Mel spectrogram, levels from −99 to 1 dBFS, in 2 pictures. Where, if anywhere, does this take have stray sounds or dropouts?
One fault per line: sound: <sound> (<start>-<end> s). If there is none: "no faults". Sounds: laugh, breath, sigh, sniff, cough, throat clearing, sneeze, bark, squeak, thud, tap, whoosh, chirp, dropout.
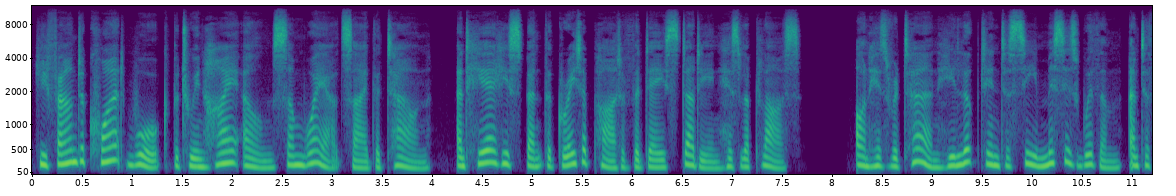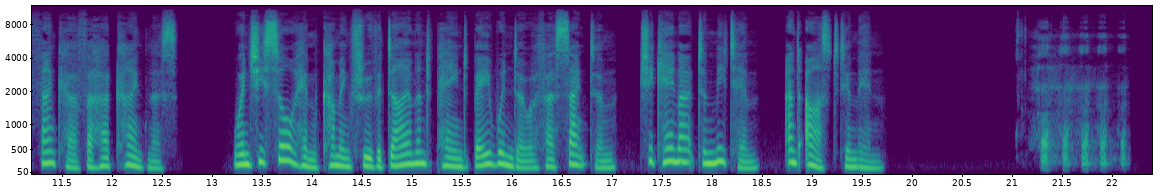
sound: laugh (21.0-22.2 s)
